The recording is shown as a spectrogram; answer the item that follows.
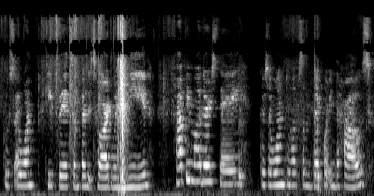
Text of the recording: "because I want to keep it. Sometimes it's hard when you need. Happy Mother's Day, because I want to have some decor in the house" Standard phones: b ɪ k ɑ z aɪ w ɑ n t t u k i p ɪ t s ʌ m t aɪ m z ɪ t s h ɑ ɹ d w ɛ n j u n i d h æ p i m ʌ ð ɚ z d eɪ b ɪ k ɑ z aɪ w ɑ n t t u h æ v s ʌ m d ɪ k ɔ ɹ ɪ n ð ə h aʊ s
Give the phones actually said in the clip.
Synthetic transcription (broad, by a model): k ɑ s aɪ w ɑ n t t u k i p ɪ t s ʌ m t aɪ m s ɪ t s h ɑ ɹ d w ɛ n j u n i d h æ p i m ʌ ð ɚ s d eɪ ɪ k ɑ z aɪ w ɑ n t t u h æ v s ʌ m d ɪ k ɔ ɹ ɪ n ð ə h aʊ s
